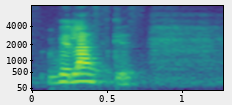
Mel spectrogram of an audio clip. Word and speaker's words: Velasquez: We know that the U is silent when it's used in between Q and E. Yeah, we know that. Velasquez.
